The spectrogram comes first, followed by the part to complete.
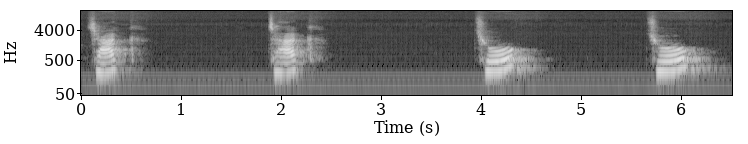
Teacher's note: este sonido sale desde la lámina, la parte de arriba de la lengua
